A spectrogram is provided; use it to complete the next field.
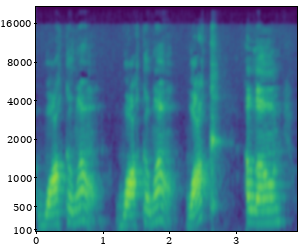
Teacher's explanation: But again, there's that k sound. So I take that K sound and I put it on the next word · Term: linking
